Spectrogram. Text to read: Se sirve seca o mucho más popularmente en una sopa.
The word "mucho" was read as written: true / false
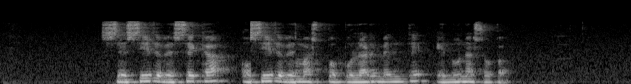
false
